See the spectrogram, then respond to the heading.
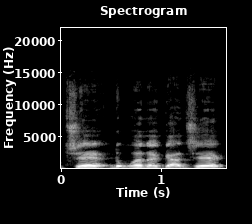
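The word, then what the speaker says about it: Djed: Nah, Jed like a Jed pillar.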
